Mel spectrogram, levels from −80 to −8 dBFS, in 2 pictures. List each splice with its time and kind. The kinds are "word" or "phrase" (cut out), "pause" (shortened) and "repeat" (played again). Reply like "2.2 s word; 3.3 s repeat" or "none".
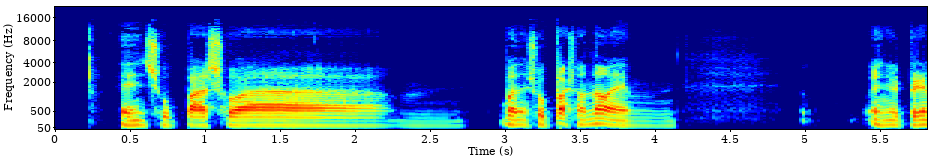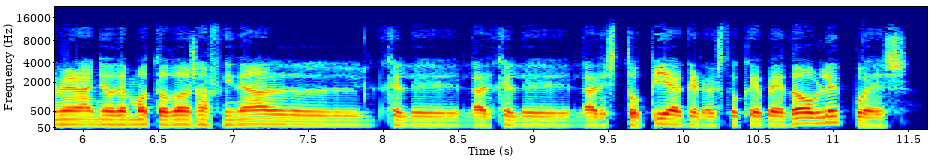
8.7 s repeat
